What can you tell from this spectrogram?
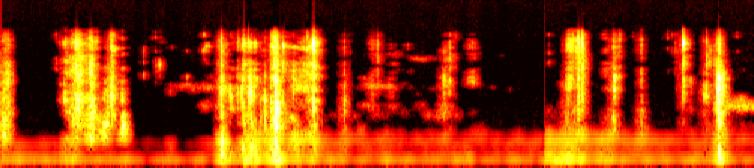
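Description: A wide roll of double-sided foam spacer tape is pulled off and pressed onto paper card in three crackly, rustling bursts. Near the end come two sharp snips as small scissors cut the tape.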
